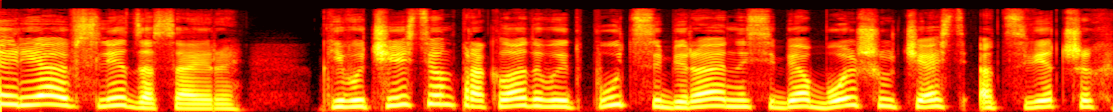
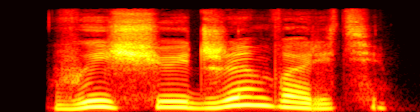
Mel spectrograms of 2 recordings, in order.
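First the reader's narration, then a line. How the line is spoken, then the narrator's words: Gloomy question. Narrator (Russian): уныло спрашиваю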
